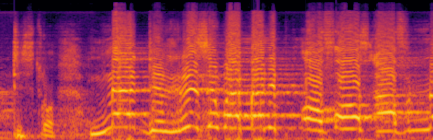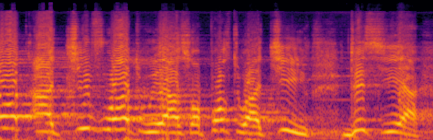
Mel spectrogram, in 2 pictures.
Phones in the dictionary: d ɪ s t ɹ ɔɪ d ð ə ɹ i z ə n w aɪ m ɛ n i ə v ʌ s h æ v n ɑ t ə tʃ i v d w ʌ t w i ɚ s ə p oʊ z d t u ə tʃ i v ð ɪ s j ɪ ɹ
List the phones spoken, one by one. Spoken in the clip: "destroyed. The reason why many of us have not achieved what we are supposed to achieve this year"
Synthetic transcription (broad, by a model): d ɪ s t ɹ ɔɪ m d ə ɹ i z ə n w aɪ m ɛ n i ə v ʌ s h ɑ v n ɑ t ə tʃ i v d w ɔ t w i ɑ s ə p oʊ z t u ə tʃ i v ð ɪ s j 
